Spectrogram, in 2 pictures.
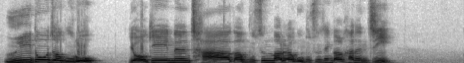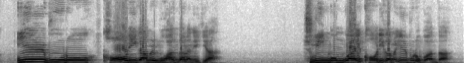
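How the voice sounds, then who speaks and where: Animated high-voiced male teacher. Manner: animated, chatty, acts out scenes, blunt slang. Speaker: Korean language teacher. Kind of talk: casual classroom lecture.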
